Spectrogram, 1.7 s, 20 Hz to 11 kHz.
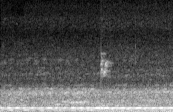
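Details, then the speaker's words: Hatari 16-inch wall fan with oscillation switched on: steady mid-pitched drone, noisy only when oscillating; the faulty oscillation gear motor was replaced to fix it. "ๆนเนี่ยพอหมุนแล้วมันมีเสียงได้ยินเสียงมยนะหมุนมีเสียงเพราะฉะนั้นปัญหาเกิดจากดักระบบเฟืองเนี่ยกับมอเตอร์เนี่ยนะ"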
